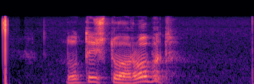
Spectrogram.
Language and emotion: Russian, neutral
